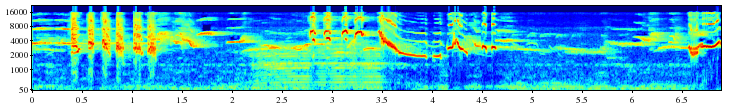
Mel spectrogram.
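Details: Powerful lure song of an oriental magpie-robin (kacer): rapid piercing ticks open, then a rasping buzzy stretch, a steeply falling whistle, and scattered sharp high notes over faint low background hum.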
